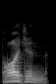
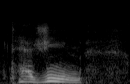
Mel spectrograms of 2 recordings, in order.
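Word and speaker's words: Tajine: this is called Tajin I'm going to pronounce this correctly it's called Tajin and not Tajin a lot of people on in the west they call Tajin so this is a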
